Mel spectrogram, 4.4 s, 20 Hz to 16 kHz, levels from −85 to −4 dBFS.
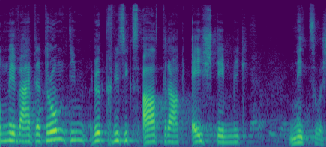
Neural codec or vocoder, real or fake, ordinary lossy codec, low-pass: codec, 44.1 kHz, 7.8 kbps, Pupu-Codec; fake; none; 14.4 kHz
